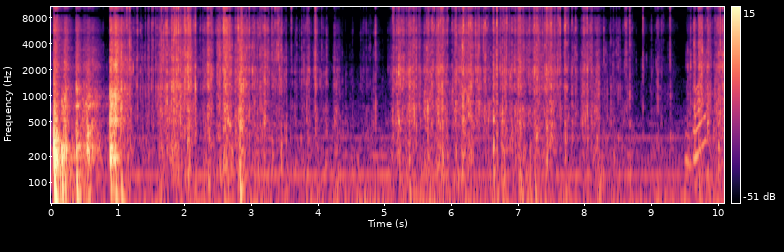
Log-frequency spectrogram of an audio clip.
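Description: Paper towel being crumpled and handled on a tabletop: a continuous crinkling rustle, with two sharp knocks at the start and about a second in.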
